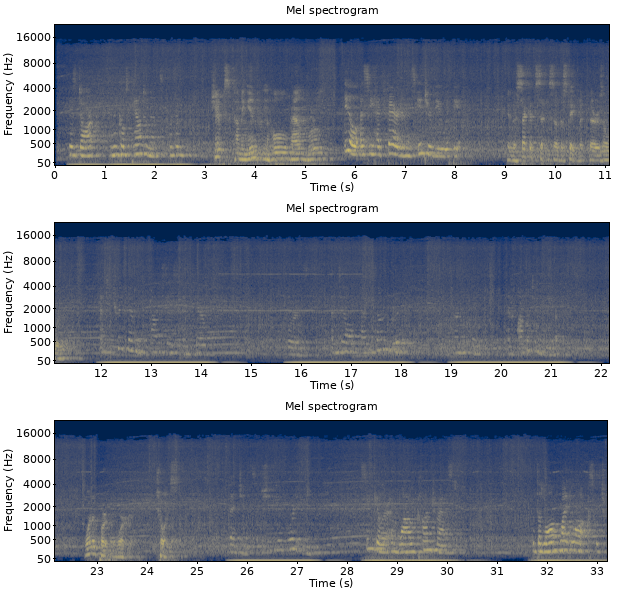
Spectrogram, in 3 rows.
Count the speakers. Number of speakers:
5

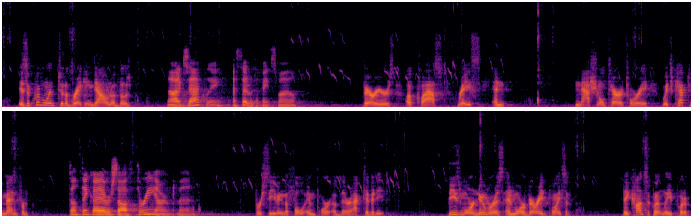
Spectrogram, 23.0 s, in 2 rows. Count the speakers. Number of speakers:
2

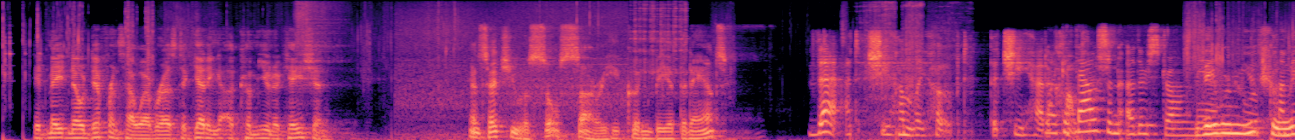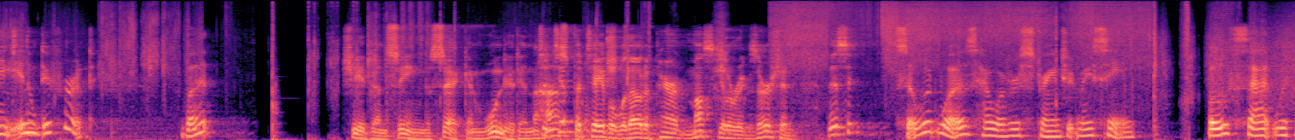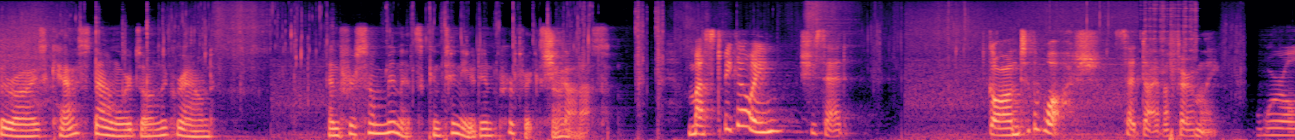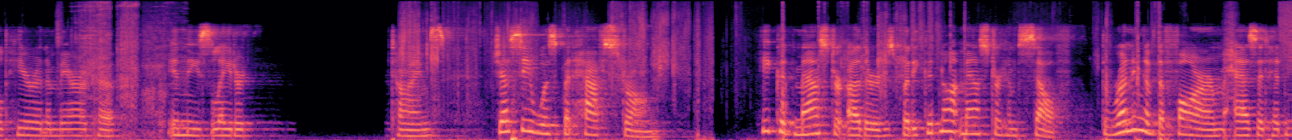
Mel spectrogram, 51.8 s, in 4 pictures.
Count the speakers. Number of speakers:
5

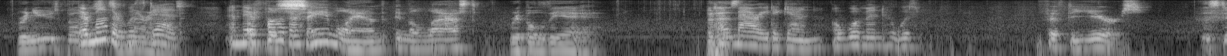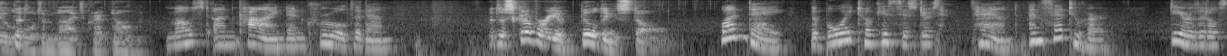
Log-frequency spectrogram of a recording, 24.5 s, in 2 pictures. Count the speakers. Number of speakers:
3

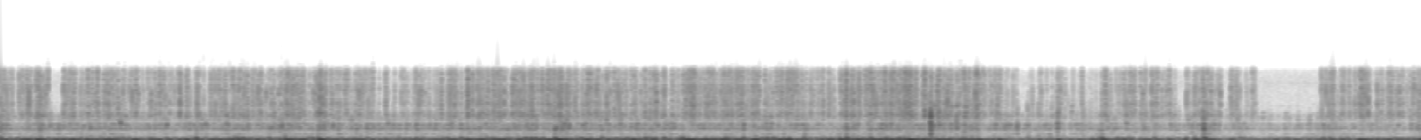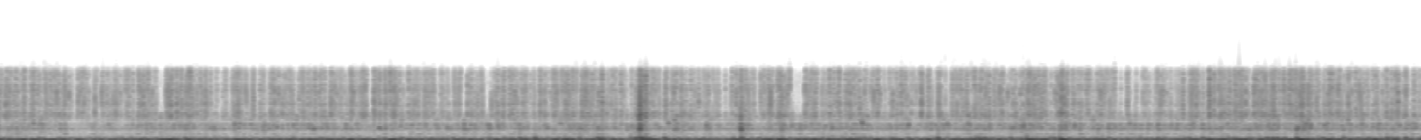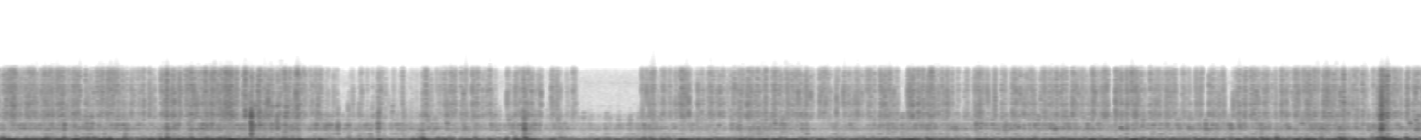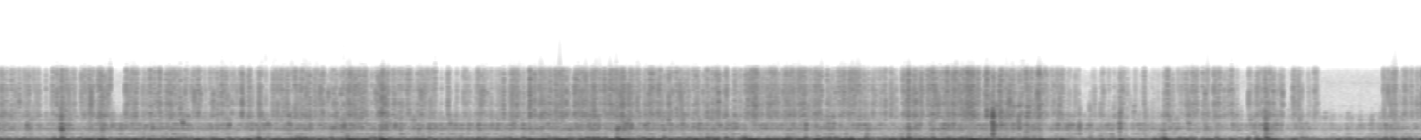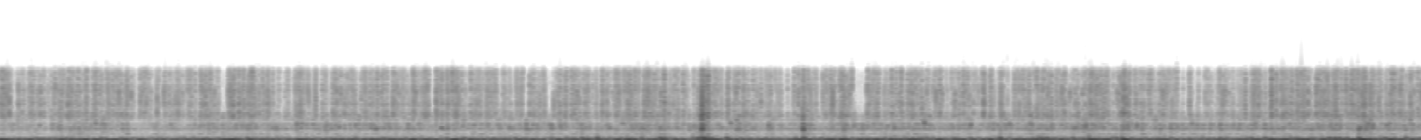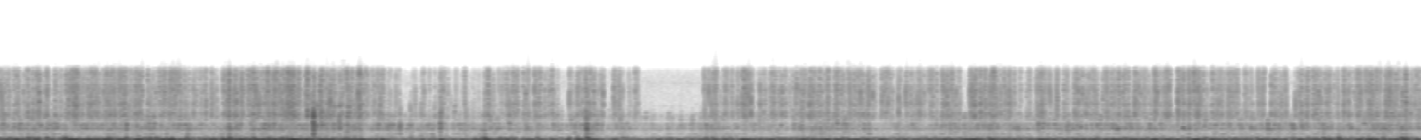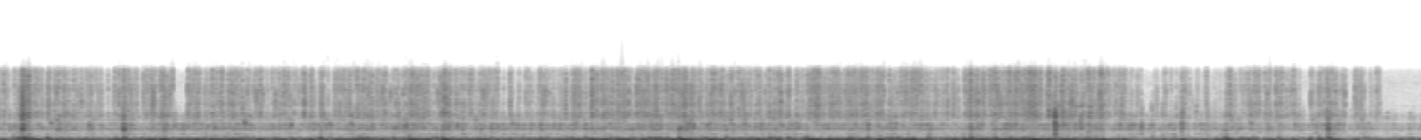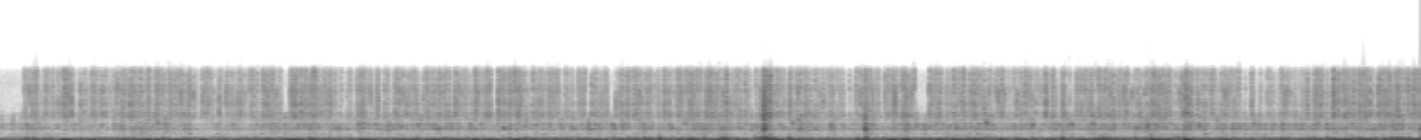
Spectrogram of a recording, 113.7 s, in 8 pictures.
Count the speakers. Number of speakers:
0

